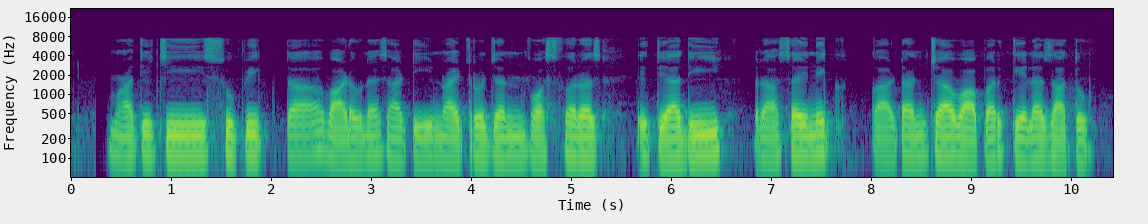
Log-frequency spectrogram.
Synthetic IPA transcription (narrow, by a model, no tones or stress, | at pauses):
mat̪it͡ɕisupik̚t̪aʋaɽəʋɳjasaʈiːnajʈɾod͡ʑənfɔsfəɾəs | it̪jad̪i | ɾasajnikː | aɾʈaɲt͡ɕaʋapəɾkelad͡zat̪o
